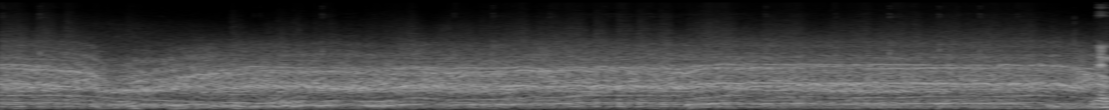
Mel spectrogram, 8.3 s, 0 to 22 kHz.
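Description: A TVR with a swapped LT5 V8 drifts in Gran Turismo 7, its tires skidding in a long continuous squeal over a loud, steady engine drone that holds close for the whole stretch.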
